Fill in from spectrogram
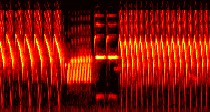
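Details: Canary singing a long training song: loud descending sweeps repeated rapidly, a rough buzzing note, two pure high whistles, then a faster run of sharp downslurred chirps.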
